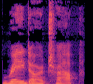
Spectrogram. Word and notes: radar trap: American English

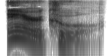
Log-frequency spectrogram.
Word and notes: air-cool: British English

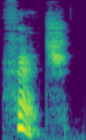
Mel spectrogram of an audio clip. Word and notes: fetch: British English

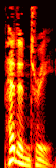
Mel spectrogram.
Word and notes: pedantry: British English

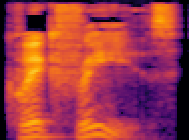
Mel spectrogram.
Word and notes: quick-freeze: British English

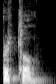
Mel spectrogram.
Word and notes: brittle: British English

